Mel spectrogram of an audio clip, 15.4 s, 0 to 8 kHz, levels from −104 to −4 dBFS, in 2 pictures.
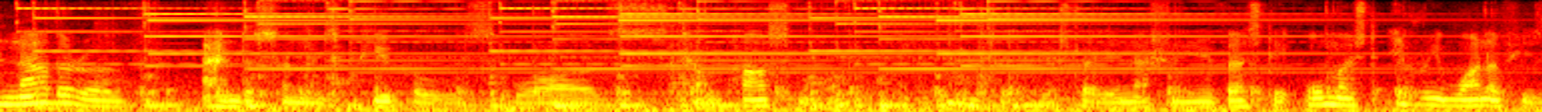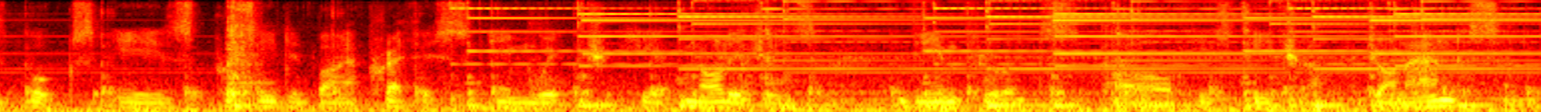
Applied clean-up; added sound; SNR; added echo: none; Clock; 0 dB; none.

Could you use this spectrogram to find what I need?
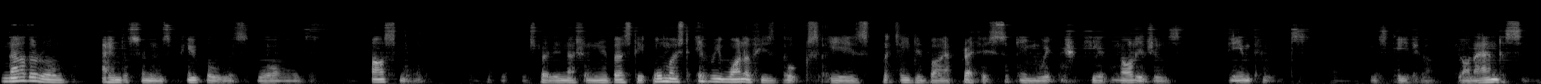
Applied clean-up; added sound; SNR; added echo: neural mask model DeepFilterNet 3.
